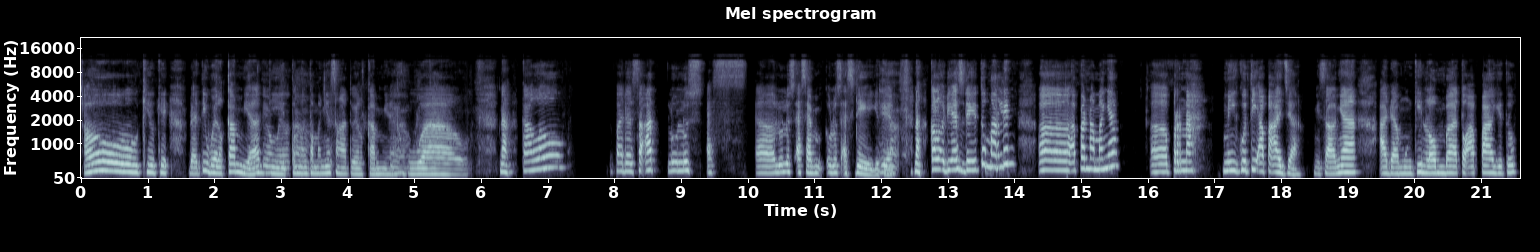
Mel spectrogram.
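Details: Adult woman speaking Indonesian; normal speech.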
